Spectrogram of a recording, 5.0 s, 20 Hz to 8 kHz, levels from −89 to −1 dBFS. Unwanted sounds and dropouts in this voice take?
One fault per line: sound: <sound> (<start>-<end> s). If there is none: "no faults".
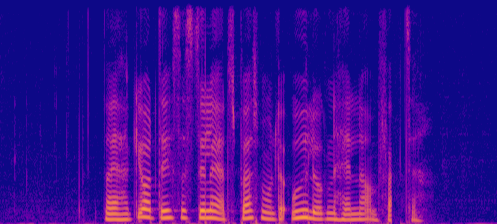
sound: dropout (3.9-4.0 s)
